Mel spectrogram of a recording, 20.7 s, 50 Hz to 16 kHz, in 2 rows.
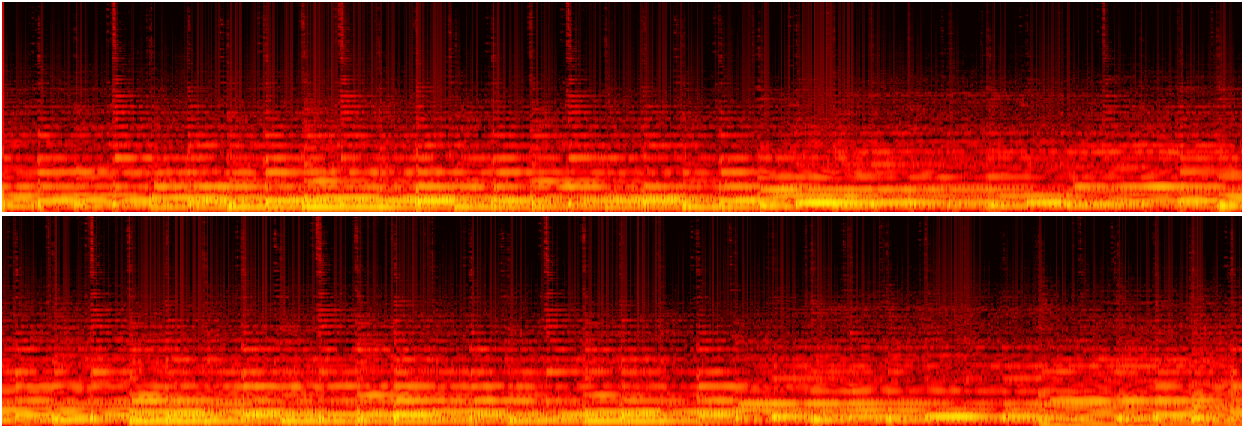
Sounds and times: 0.0s Guitar 20.6s

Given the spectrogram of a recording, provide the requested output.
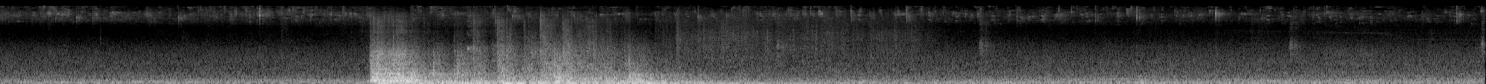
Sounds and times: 4.0s bicycle passes by on the wooden bridge 12.3s

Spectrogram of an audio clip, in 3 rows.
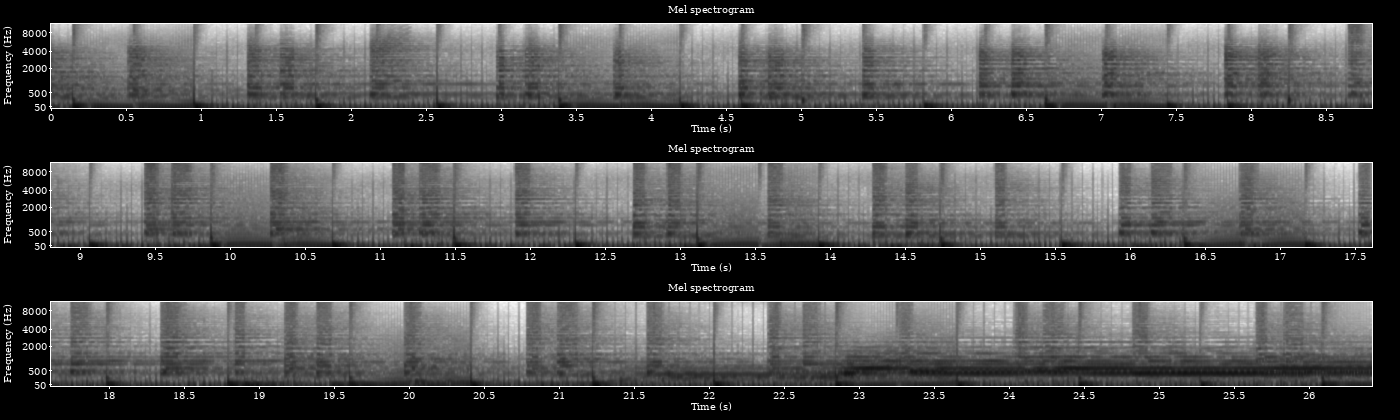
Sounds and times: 0.0s analogue synths 26.4s
17.3s drone 26.4s
18.8s beat 24.7s
19.8s arpeggio 24.4s

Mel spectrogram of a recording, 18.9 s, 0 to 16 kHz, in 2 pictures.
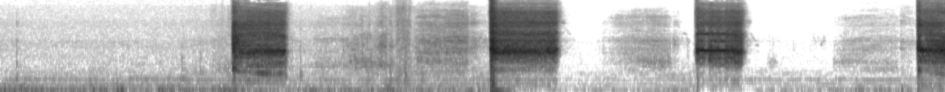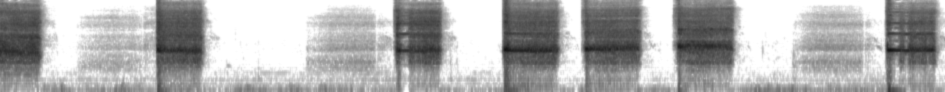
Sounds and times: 2.3s river otter or weasel 3.0s
4.2s river otter or weasel 5.6s
7.0s river otter or weasel 7.5s
8.7s river otter or weasel 9.9s
11.0s river otter or weasel 11.6s
12.8s river otter or weasel 16.8s
17.5s river otter or weasel 18.9s

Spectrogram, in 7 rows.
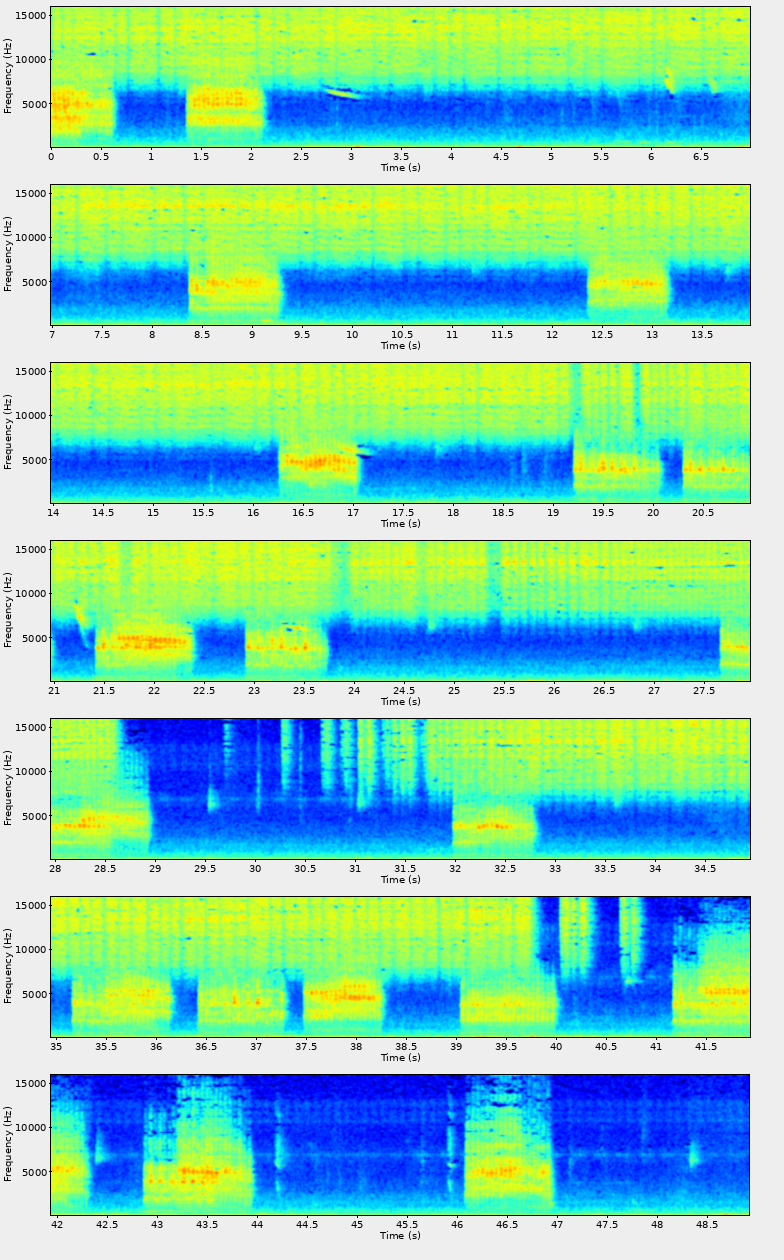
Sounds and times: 0.0s baby pionus (parrots) screaming on the roof 0.7s
1.4s baby pionus (parrots) screaming on the roof 2.2s
8.4s baby pionus (parrots) screaming on the roof 9.4s
12.4s baby pionus (parrots) screaming on the roof 13.2s
16.3s baby pionus (parrots) screaming on the roof 17.1s
19.2s baby pionus (parrots) screaming on the roof 23.8s
27.6s baby pionus (parrots) screaming on the roof 29.0s
32.0s baby pionus (parrots) screaming on the roof 32.9s
35.2s baby pionus (parrots) screaming on the roof 38.3s
39.0s baby pionus (parrots) screaming on the roof 40.1s
41.2s baby pionus (parrots) screaming on the roof 44.0s
46.1s baby pionus (parrots) screaming on the roof 47.0s

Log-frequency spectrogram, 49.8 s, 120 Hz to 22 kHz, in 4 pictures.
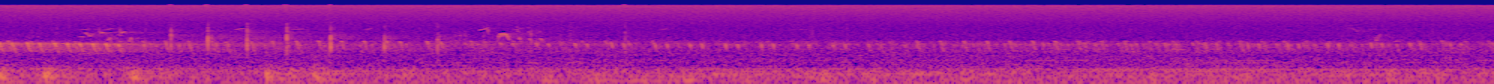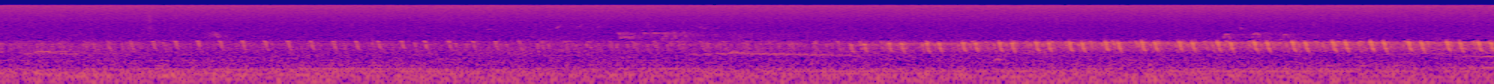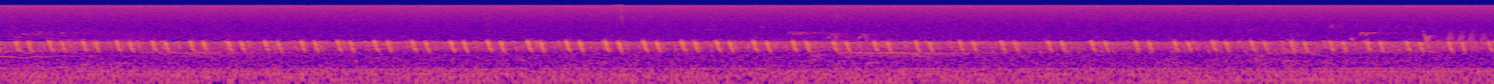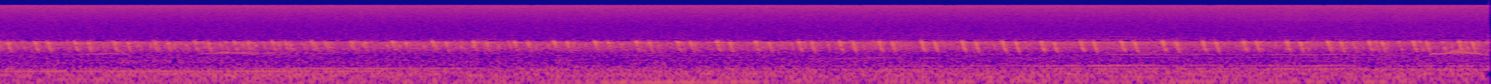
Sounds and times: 12.6s Tawny Owl 13.6s
17.7s Tawny Owl 42.2s
43.0s Tawny Owl 49.7s

